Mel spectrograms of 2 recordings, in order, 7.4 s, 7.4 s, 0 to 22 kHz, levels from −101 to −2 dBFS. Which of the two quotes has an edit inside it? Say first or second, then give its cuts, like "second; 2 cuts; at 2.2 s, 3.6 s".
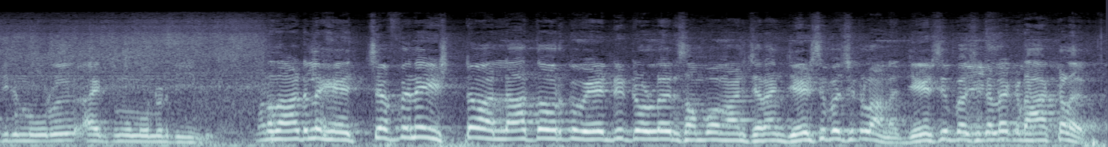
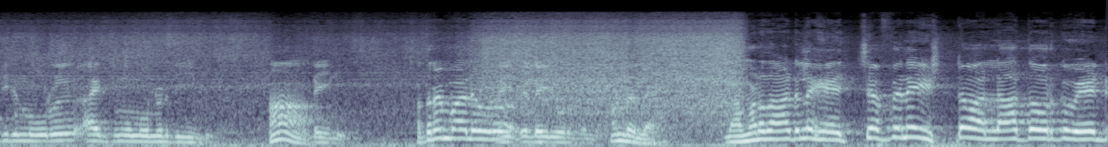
first; 1 cut; at 1.8 s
